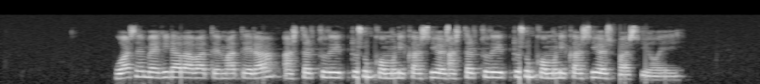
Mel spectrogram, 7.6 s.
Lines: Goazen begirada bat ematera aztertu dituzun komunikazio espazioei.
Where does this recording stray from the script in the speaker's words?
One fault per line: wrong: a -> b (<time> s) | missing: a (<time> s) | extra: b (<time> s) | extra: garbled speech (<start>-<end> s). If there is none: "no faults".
extra: aztertu dituzun komunikazio (4.6 s)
